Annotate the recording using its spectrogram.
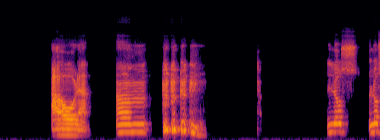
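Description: A man speaks calmly into a microphone, heard as in an online call.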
